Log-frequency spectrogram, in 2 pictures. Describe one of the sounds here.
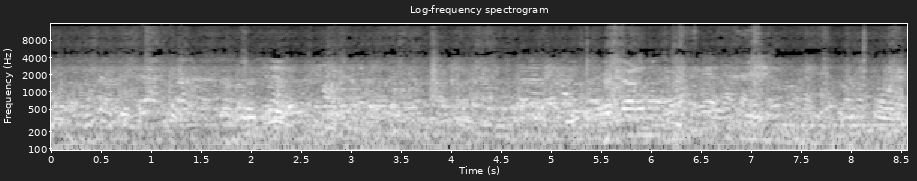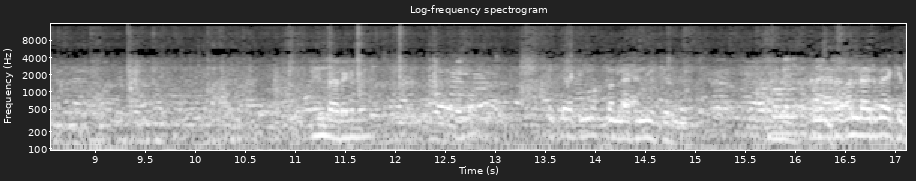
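A crowd of men and women sings slowly together nearby.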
